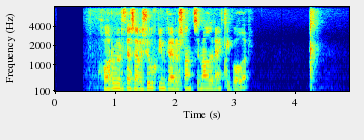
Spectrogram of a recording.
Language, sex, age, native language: Icelandic, male, 30-39, Icelandic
